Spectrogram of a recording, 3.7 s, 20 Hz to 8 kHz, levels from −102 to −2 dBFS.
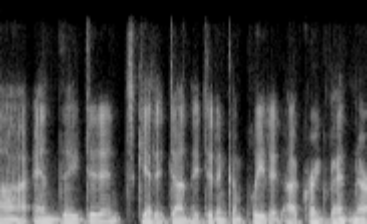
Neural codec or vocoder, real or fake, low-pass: none; real; 7.2 kHz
